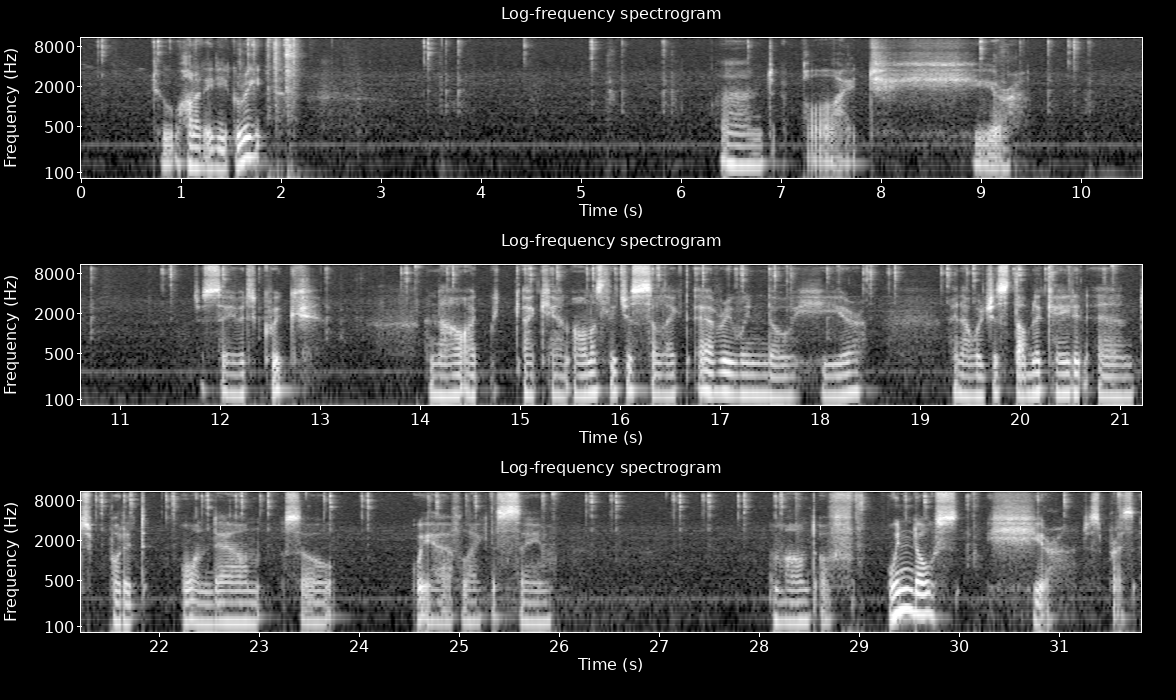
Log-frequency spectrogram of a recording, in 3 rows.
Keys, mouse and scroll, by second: 0.6 click, 3.3 click, 3.5 middle click, 4.3 click, 5.1 scroll up 3, 5.3 middle click, 6.5 scroll down 1, 6.5 click, 9.0 scroll down 4, 9.2 middle click, 9.7 click, 9.9 middle click, 11.3 click, 12.1 scroll up 1, 12.2 middle click, 13.2 scroll up 2, 13.7 click, 14.1-16.6 shift+click, 16.6 click, 17.0 shift+click, 17.3 shift+click, 17.6 middle click, 18.3 shift+click, 19.8 shift+click, 20.1 shift+click, 20.4 middle click, 21.2 shift+click, 21.3 shift+click, 21.9 shift+click, 22.3 shift+click, 22.6 shift+click, 22.7 shift+click, 23.6 shift+click, 23.9 shift+click, 24.7 shift+click, 24.9 shift+click, 25.3 middle click, 26.1 shift+click, 27.6 shift+click, 28.8 shift+d, 29.3 click, 29.7 shift+middle click, 30.6 click, 31.4 s.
